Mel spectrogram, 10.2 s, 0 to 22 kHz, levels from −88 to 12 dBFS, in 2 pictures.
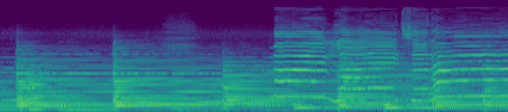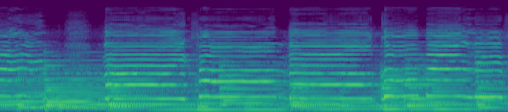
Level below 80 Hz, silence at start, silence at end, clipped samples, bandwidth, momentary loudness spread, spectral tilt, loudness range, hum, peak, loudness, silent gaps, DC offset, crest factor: -64 dBFS; 0 s; 0 s; under 0.1%; 12 kHz; 5 LU; -5 dB/octave; 1 LU; none; 0 dBFS; -17 LUFS; none; under 0.1%; 16 dB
